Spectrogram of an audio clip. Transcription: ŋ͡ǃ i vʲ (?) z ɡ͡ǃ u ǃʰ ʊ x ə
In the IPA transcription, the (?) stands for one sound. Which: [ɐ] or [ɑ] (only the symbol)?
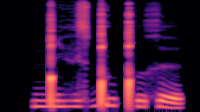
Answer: ɐ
